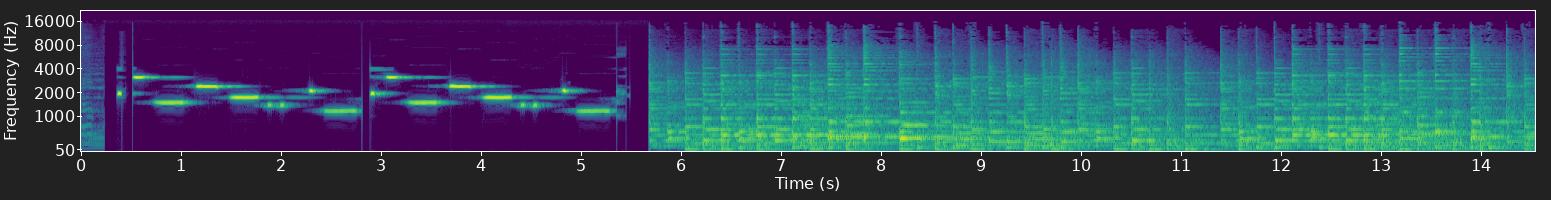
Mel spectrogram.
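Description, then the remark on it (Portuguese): Clear, flute-like song of the Amazonian irapuru bird: two phrases of pure whistled notes stepping up and down, heard alone, before full instrumental music abruptly takes over. “O seu canto é longo e melodioso, parecido com uma flauta, e só é ouvido ao amanhecer ou ao anoitecer, quando ele constrói o ninho para a fêmea durante apenas 15 dias por ano.”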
